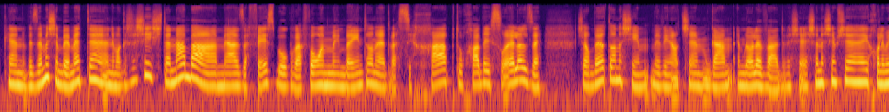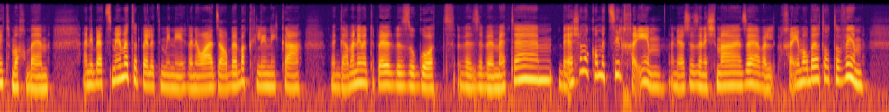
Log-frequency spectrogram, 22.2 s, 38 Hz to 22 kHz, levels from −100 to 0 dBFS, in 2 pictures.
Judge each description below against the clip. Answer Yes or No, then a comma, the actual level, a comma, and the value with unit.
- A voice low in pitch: No, medium, 175 Hz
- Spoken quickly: Yes, fast, 165 wpm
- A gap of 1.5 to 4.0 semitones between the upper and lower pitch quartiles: No, average, 4.7 semitones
